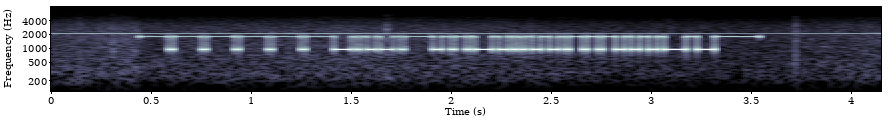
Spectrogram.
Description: RTTY (45.45 baud, 850 Hz shift), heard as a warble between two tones, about 1370 Hz centre, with radio static, static crashes and a steady whistle near 2110 Hz. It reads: PERIQUITO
